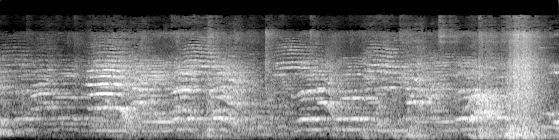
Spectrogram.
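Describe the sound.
A wrestling crowd cheers and yells loudly throughout, swelling in waves of massed voices, with a few dull thuds from the ring cutting through the noise, during a wrestling match as one wrestler throws another back into the ring, backs her into the corner and knees her in the stomach.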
